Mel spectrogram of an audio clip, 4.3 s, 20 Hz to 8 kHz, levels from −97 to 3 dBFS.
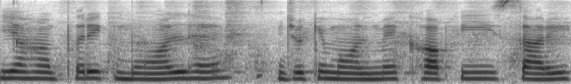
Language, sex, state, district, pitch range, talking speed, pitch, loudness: Hindi, female, Chhattisgarh, Bilaspur, 210-230 Hz, 155 wpm, 220 Hz, -19 LUFS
